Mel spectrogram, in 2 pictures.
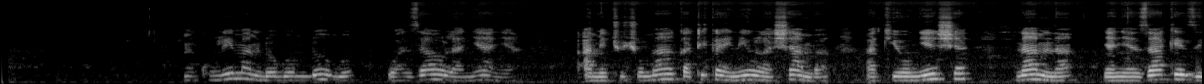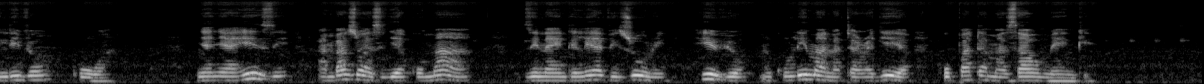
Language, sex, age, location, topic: Swahili, female, 18-24, Dar es Salaam, agriculture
